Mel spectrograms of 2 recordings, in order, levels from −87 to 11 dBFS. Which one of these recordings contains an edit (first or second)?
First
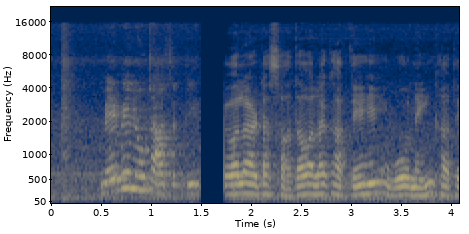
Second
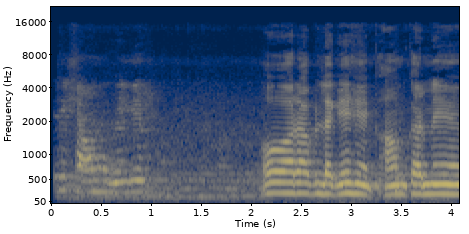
first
